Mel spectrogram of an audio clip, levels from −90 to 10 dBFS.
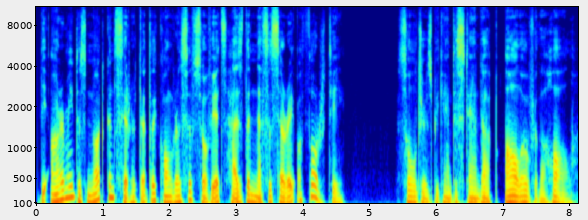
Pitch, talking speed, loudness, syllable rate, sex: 100 Hz, 170 wpm, -19 LUFS, 5.2 syllables/s, male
